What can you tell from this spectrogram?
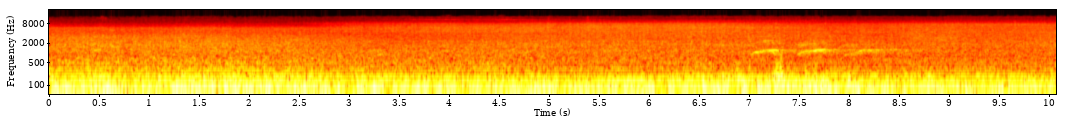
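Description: Motorcycle engine running steadily at low revs, idling and then rolling forward slowly in traffic. A few short high rising tones sound briefly about seven seconds in.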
